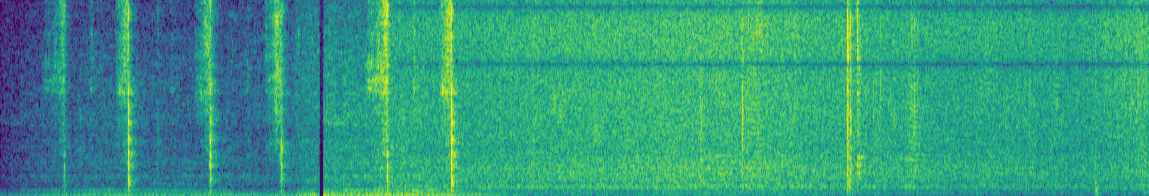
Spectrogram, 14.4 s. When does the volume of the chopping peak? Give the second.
5 s.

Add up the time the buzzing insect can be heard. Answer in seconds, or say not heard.
10 s.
